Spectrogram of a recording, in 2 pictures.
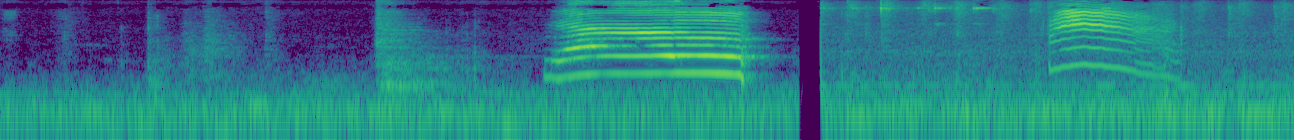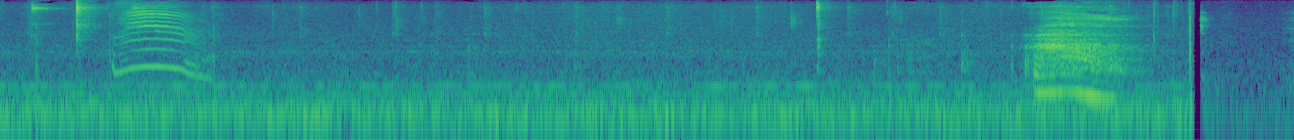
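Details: Domestic cats in a funny compilation: a long, drawn-out meow with rich harmonics, then two shorter arching meows a couple of seconds apart, a faint squeak near the end, over a steady low hum.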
